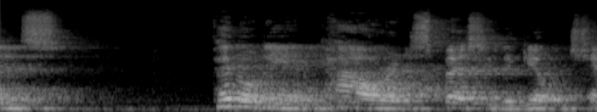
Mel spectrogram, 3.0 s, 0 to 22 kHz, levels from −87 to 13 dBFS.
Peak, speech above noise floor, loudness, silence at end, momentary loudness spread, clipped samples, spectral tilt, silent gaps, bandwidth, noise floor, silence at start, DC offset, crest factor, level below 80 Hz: -14 dBFS; 34 dB; -29 LUFS; 0 s; 10 LU; under 0.1%; -4.5 dB/octave; none; 14.5 kHz; -64 dBFS; 0 s; under 0.1%; 18 dB; -76 dBFS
